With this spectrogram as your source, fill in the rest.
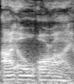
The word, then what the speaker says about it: Iori: pronounce his name wall it's like I iori like ori that that character he knew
